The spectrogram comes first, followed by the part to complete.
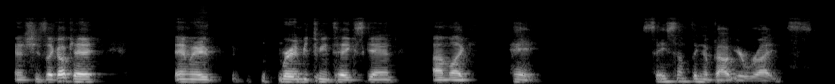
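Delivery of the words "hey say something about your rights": quiet, soft whisper under the breath. Between takes, the speaker retells whispering a suggestion to her: whispering. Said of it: "I'm kind of like whispering these things to her".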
